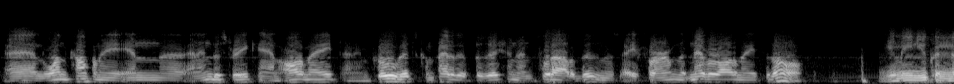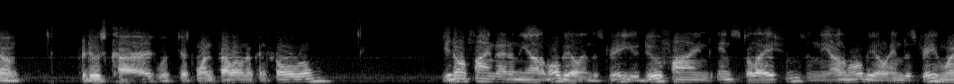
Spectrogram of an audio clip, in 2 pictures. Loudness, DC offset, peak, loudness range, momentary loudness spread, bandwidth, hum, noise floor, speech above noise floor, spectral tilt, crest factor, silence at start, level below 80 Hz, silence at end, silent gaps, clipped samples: -22 LUFS; under 0.1%; -4 dBFS; 3 LU; 11 LU; 6.2 kHz; none; -59 dBFS; 37 dB; -8.5 dB/octave; 18 dB; 0.05 s; -66 dBFS; 0 s; none; under 0.1%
